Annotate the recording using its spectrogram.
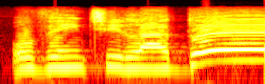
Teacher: É o dor que é a sílaba tônica.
